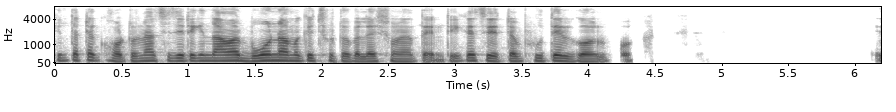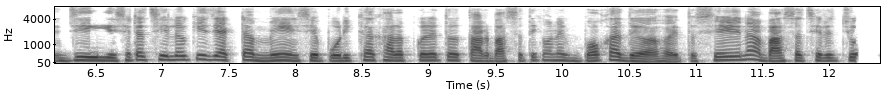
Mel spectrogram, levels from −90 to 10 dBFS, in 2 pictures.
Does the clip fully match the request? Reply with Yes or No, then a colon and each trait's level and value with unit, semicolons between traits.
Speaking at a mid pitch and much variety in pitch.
No: medium, 150 Hz; average, 3.4 semitones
